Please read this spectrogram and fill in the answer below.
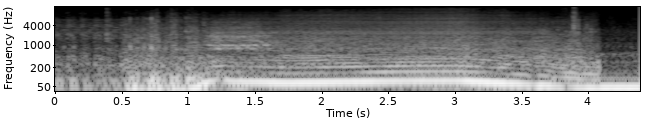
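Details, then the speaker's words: Mazda MX-5 Miata, cold start, recorded inside the car after fitting 40% stiffer I.L Motorsport engine mounts: idling at 1100 rpm, smooth, quiet, steady hum with only very minor vibration. "it's idling at 1100 RPM, and yet you can hear me, I hope. It's much quieter and just way better."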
